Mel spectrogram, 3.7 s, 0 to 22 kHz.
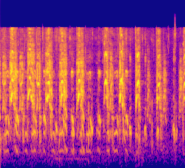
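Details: Chukar partridges during May 2024 trapping with a caged decoy bird: a short burst of loud, rough chattering notes, rapid and uneven, several calls overlapping.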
